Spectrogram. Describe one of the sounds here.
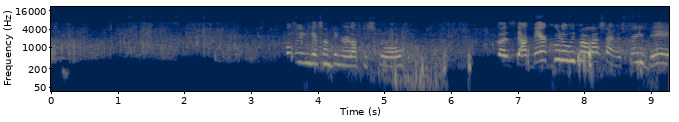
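Small waves lap gently against the shore outdoors.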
